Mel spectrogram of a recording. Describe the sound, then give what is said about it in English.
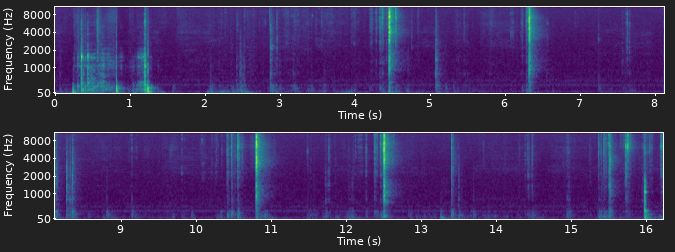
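Knife chopping celery stalks into three pieces each on a board, many crisp, sharp cuts in an irregular rhythm with short pauses between bursts. “you're going to cut each celery stalk into three pieces. Yes, three pieces. So that's what we're doing now. We're going to cut the celery.”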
